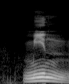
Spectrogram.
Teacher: Nah, karena di sini yang kita temui nun sukun, bunyi nun sukunnya kita baca jelas. Kemudian tidak kita dengungkan, tidak kita gunnahkan, maka dibaca pendek saja.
